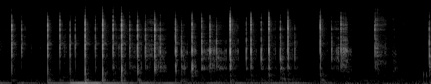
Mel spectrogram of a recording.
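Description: Long nails tap along the shell of a large, hollow, dried gourd, making 29 quick, bright clicks in irregular bursts with short pauses between them. Each tap is dry and sharp and dies away almost at once, with next to no low end.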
